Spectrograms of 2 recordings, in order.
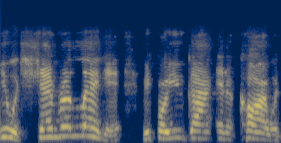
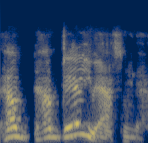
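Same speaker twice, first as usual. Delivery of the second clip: ordinary delivery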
